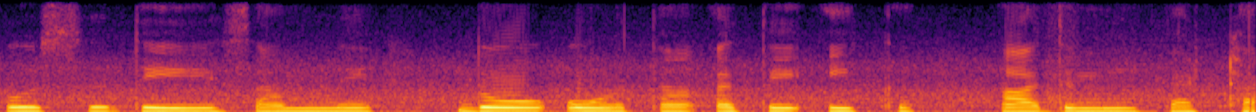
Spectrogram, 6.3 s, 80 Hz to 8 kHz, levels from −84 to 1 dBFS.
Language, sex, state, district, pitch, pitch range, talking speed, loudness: Punjabi, female, Punjab, Kapurthala, 210 Hz, 205-220 Hz, 85 wpm, -13 LUFS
